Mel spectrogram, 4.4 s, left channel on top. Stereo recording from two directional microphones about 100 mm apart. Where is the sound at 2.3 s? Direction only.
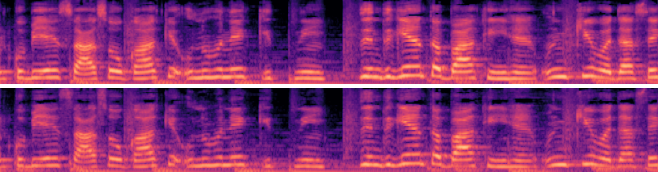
35° left (ahead or behind).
